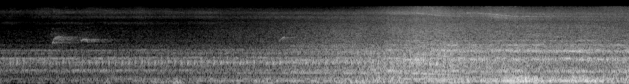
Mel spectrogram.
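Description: Chiltern Railways Class 168 diesel multiple unit approaching and running along the platform, its engine drone and wheel-on-rail rumble growing steadily louder and loudest about five seconds in.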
